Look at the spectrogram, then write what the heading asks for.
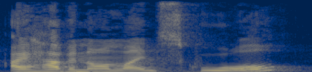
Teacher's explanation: I went up, but it was not the end of the sentence.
